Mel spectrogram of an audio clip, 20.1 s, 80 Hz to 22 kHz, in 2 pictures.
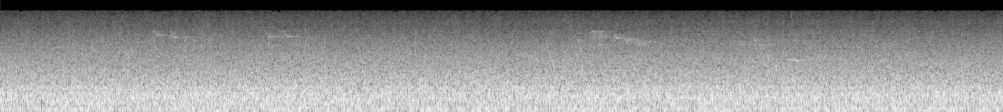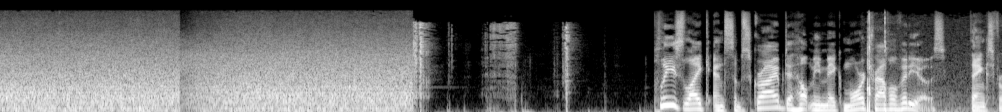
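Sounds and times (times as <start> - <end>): large waterfall rushing: 0.0 - 14.2.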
